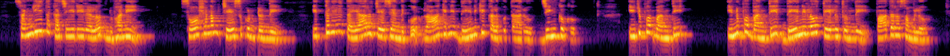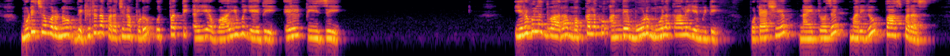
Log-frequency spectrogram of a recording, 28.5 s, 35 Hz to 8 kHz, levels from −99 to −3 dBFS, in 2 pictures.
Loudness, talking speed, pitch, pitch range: -19 LUFS, 80 wpm, 235 Hz, 200-275 Hz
